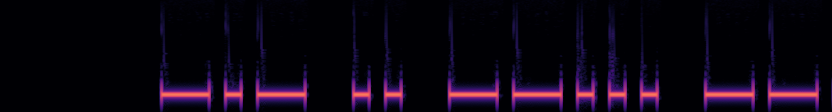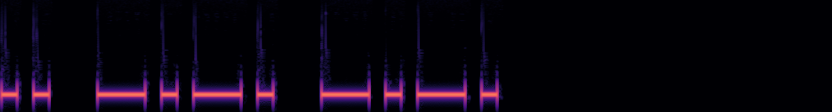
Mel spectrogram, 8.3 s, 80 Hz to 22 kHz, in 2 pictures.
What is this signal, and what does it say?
Morse code, heard as a keyed tone, about 15 wpm, 700 Hz. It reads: KI7ZCC
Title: USA Call Signs - 6 Characters - Repeated 2x - 15wpm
